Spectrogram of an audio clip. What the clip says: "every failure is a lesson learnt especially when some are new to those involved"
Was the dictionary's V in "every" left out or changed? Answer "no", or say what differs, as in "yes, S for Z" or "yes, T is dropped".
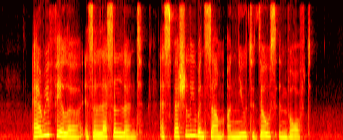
yes, V is dropped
